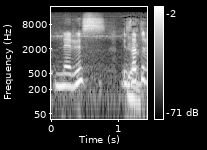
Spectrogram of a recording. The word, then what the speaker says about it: Neris: There's that short story you have called A Welcome for the River God, where there's that man called Neris. Is that the right pronunciation? Yes, that's right, Neris.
